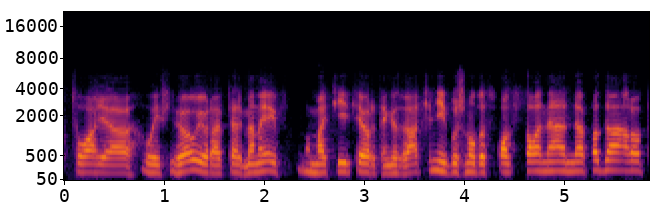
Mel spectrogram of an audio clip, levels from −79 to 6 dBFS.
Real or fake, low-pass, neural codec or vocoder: fake; 7.2 kHz; codec, 16 kHz, 0.8 kbps, ZipCodec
